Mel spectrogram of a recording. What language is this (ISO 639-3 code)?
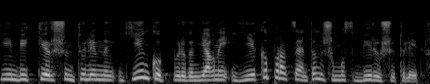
kaz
